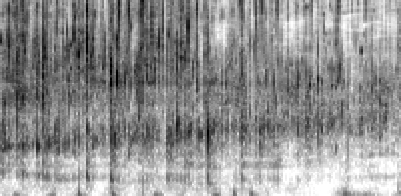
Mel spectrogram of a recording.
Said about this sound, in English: But all right, look, okay, first we got to pour the gasoline into the generator here.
